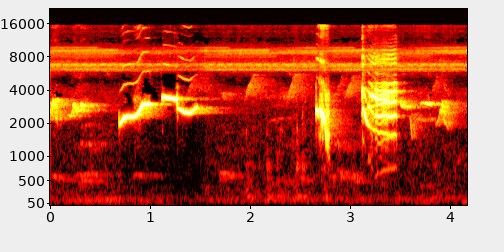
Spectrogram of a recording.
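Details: Black-breasted Oriental magpie-robin, used as a lure recording to get other magpie-robins singing, sings sweet, slurred whistles rising and falling, then two harsh, scratchy bursts, over a faint steady high hum.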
